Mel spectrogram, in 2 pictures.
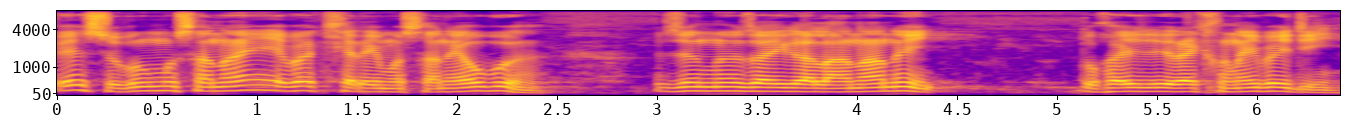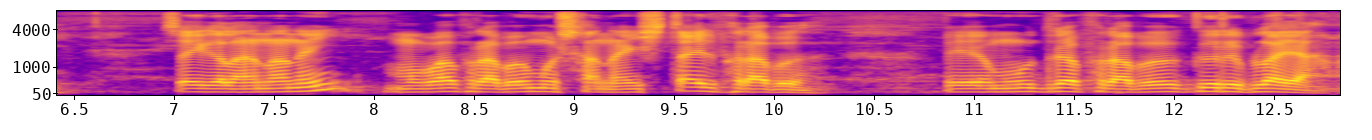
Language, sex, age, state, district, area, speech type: Bodo, male, 60+, Assam, Udalguri, urban, spontaneous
